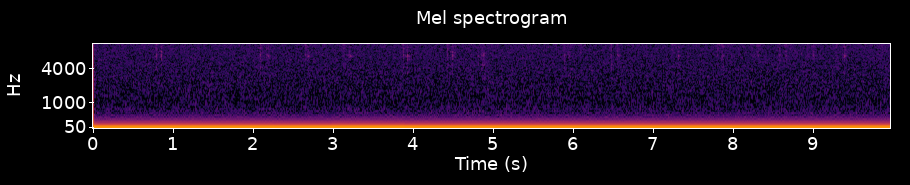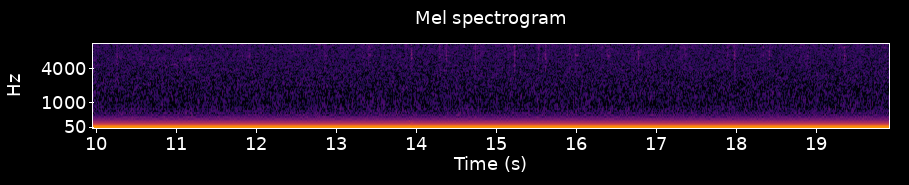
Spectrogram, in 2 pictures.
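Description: A computer mouse clicks over and over at a steady, unhurried pace, each click small and crisp against a constant soft hiss, with no one speaking, as someone uses a paths tool to outline parts of a picture, tracing around a face.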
